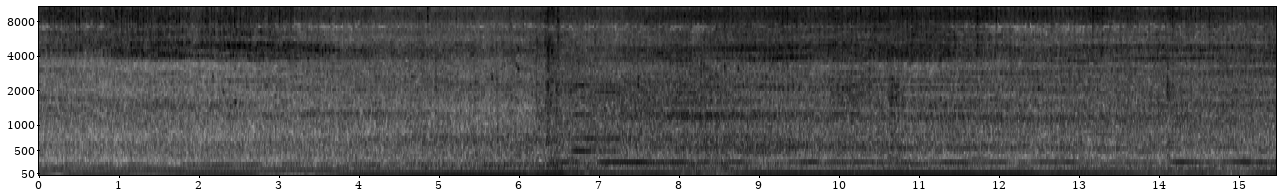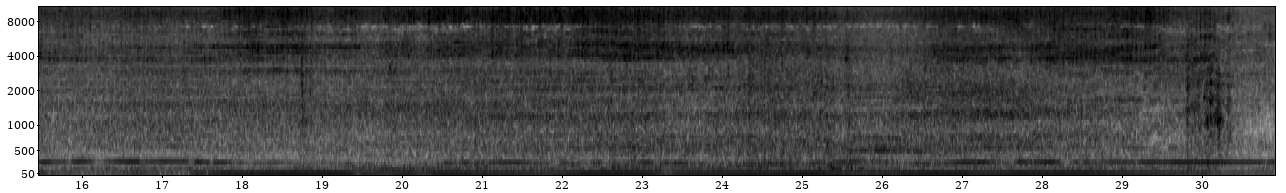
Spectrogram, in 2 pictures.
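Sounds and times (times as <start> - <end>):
diesel engine drone: 0.0 - 30.9.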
